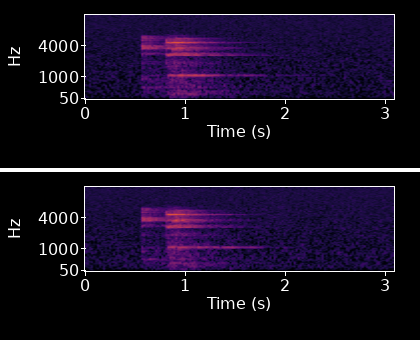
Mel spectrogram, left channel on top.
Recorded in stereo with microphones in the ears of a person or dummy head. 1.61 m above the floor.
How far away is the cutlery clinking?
About 5.5 m.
